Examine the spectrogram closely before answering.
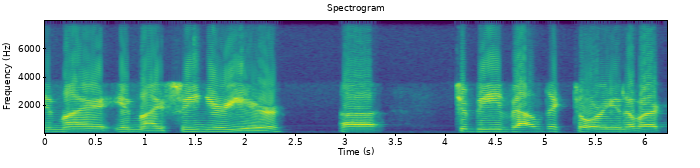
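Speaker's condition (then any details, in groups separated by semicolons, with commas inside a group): Cerebral palsy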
